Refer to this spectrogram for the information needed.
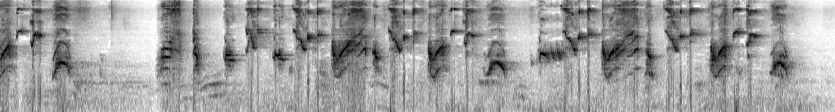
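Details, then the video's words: Long-tailed shrike singing, a recording meant to train other birds: fast varied chatter of sharp chirps, raspy notes and swooping whistles in bursts, with a brief pause near the two-second mark. "masteran burong kicau burung cendet terbaru.cocok buat pancingan"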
